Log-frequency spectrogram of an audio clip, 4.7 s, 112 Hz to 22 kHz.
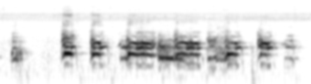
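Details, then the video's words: Pack of Bluetick Coonhounds on a big running rabbit in the early morning, 22 July 2012, a new pup among them: overlapping harmonic bawls and drawn-out howling bays in a dense chorus, with a constant high insect drone. "THE BLUE'S ON A BIG RUNNING RABBIT"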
